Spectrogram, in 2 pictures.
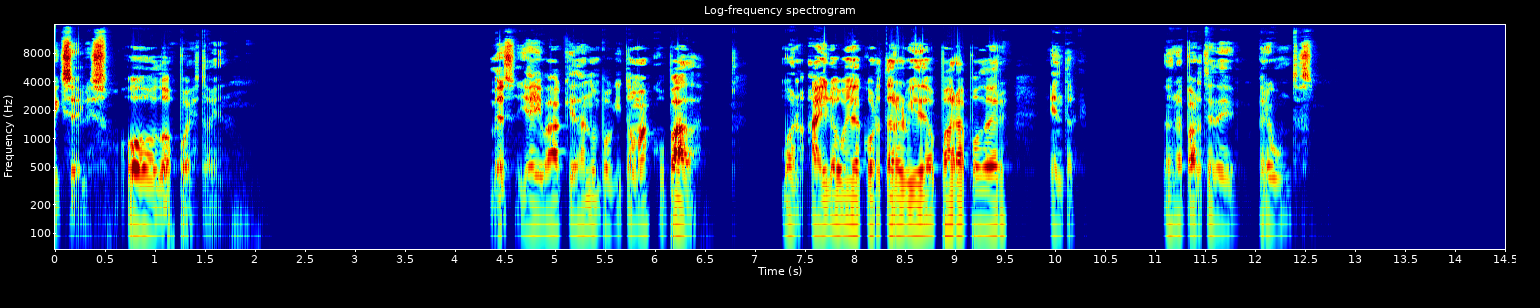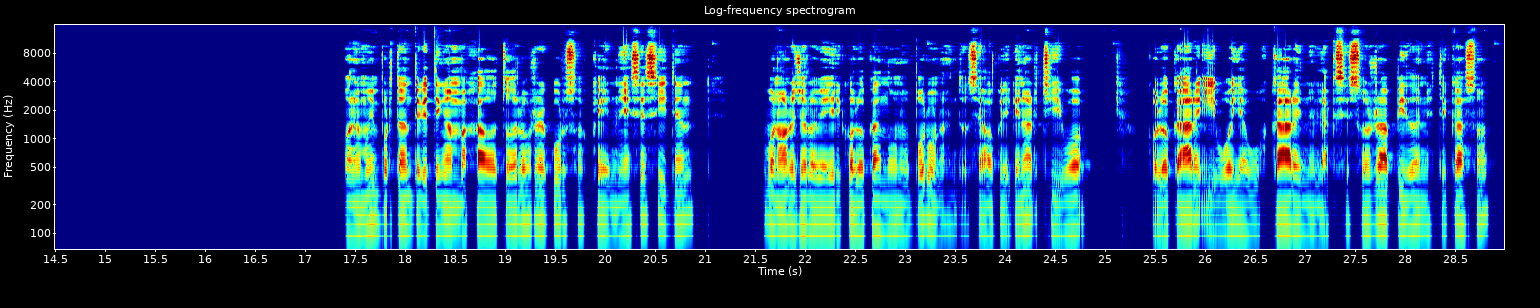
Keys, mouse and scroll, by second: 3.5 click, 4.6 click, 8.5 click, 14.7 click, 16.0 click, 17.1 click, 23.0 click, 24.9 click.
